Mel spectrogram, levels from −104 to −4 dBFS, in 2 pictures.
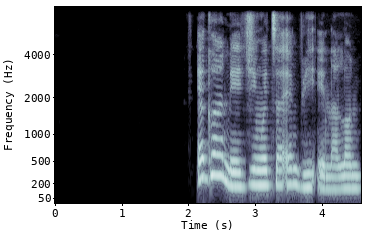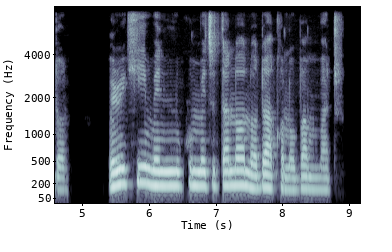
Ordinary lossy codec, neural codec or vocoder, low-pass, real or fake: none; none; 7.2 kHz; real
